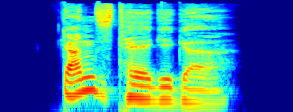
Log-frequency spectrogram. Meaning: inflection of ganztägig: 1. strong/mixed nominative masculine singular 2. strong genitive/dative feminine singular 3. strong genitive plural
- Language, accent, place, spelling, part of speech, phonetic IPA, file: German, Germany, Berlin, ganztägiger, adjective, [ˈɡant͡sˌtɛːɡɪɡɐ], De-ganztägiger.ogg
